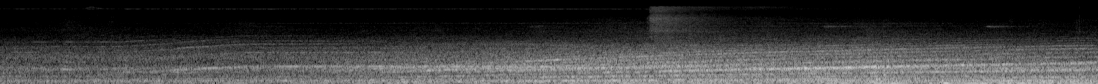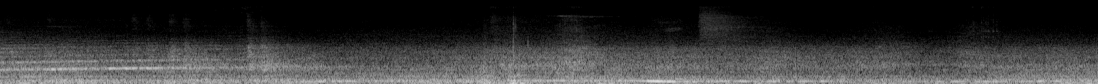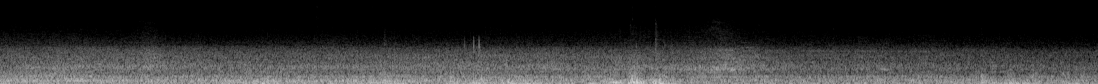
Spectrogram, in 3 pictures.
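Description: Elevated train running on the tracks overhead, its traction motors giving a whine that rises steadily in pitch over about ten seconds as it accelerates. After that comes a low engine drone as a city bus passes close by, over a bed of street traffic noise.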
